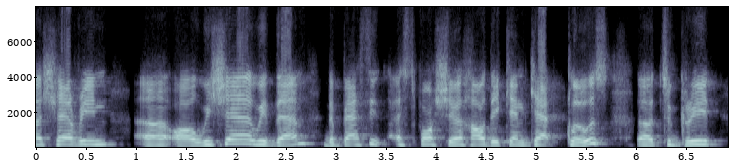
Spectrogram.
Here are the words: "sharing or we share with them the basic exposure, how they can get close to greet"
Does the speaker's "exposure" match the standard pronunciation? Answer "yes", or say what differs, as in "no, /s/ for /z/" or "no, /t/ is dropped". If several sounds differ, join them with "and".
no, /k/ is dropped and /ʃ/ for /ʒ/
